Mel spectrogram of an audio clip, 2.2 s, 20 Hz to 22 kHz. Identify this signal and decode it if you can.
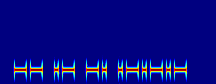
Morse code, heard as a keyed tone, about 31 wpm, 700 Hz. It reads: MAN.
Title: Sentences from Top 400 Words and Abbreviations 30wpm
